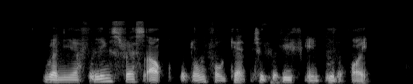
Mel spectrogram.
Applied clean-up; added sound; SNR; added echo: neural mask model Resemble Enhance denoiser.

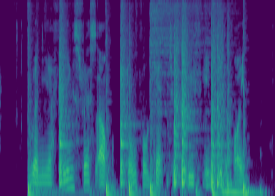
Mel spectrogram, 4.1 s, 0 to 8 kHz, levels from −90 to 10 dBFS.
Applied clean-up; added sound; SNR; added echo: classical method spectral subtraction.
